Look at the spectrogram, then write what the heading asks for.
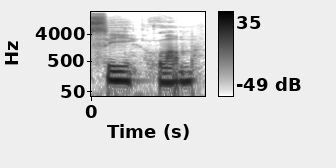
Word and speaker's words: coelom: chorionic cavity or the aka extraembryonic coelom that's pronounced si Lum ok chorionic cavity chorionic sac more score calls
